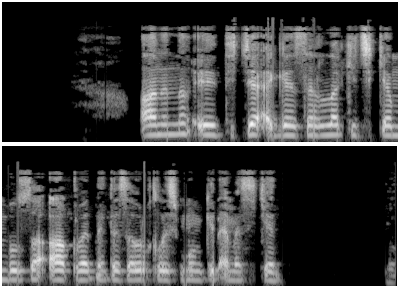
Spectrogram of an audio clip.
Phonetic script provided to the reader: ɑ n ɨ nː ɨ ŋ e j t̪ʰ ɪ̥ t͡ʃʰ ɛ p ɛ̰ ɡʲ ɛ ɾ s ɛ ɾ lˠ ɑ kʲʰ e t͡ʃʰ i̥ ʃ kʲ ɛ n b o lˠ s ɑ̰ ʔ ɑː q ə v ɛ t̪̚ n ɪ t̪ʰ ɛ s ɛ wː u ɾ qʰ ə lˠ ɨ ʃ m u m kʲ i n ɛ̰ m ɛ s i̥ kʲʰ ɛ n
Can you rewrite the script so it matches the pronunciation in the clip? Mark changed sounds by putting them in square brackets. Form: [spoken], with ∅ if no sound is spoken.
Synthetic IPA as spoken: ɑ n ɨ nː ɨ ŋ e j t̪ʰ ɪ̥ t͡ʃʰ ɛ [ʔ] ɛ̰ ɡʲ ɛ ɾ s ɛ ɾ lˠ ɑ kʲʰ e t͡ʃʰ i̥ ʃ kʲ ɛ n b o lˠ s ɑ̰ ʔ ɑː q ə v ɛ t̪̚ n ɪ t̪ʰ ɛ s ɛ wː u ɾ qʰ ə lˠ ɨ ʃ m u m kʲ i n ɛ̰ m ɛ s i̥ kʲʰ ɛ n

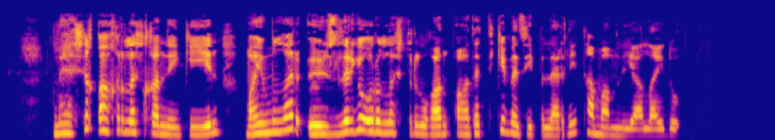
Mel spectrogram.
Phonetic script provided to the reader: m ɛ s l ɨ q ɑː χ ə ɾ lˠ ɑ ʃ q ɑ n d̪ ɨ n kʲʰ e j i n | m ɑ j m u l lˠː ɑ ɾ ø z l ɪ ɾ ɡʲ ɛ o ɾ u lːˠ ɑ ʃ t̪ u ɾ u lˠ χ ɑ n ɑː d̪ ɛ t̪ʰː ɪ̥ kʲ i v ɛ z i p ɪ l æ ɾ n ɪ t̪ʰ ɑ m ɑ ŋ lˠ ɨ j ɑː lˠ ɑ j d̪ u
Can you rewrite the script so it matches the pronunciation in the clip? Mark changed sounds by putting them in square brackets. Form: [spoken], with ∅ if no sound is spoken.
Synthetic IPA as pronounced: m ɛ [ʃ] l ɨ q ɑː χ ə ɾ lˠ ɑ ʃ q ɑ n d̪ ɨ n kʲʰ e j i n | m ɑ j m u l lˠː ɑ ɾ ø z l ɪ ɾ ɡʲ ɛ o ɾ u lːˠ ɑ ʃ t̪ u ɾ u lˠ [ʁ] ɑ n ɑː d̪ ɛ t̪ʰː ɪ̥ kʲ i v ɛ z i p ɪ l æ ɾ n ɪ t̪ʰ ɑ m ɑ [m] lˠ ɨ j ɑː lˠ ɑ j d̪ u

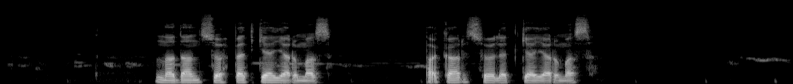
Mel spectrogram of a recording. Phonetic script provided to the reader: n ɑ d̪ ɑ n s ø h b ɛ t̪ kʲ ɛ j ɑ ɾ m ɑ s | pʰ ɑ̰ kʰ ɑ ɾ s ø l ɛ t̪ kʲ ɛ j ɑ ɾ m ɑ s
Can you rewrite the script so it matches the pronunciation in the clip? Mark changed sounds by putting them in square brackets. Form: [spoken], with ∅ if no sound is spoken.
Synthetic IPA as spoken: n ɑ d̪ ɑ n s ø h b ɛ t̪ kʲ ɛ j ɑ ɾ m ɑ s | pʰ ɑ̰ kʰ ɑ ɾ s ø l ɛ t̪ kʲ ɛ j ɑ ɾ m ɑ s

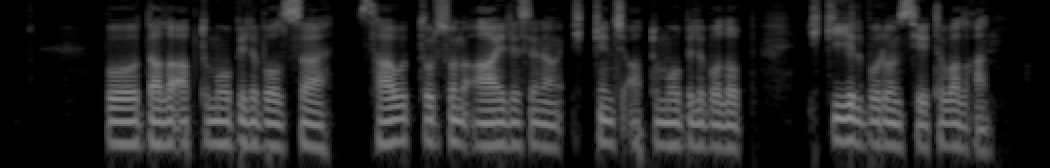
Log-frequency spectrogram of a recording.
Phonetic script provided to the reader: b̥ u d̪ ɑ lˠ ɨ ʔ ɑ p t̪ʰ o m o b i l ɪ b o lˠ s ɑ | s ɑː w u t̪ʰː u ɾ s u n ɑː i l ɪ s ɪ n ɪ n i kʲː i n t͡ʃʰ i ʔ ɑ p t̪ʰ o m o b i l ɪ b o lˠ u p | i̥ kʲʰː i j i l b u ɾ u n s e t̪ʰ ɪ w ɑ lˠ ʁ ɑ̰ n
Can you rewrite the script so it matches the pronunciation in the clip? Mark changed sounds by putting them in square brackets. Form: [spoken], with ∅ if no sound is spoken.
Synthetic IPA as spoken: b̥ u d̪ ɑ lˠ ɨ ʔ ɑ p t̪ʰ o m o b i l ɪ b o lˠ s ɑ | s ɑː w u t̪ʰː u ɾ s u n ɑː i l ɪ s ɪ n ɪ [ŋ] i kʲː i n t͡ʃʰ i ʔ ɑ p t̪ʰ o m o b i l ɪ b o lˠ u p | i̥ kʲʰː i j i l b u ɾ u n s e t̪ʰ ɪ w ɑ lˠ ʁ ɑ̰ n

